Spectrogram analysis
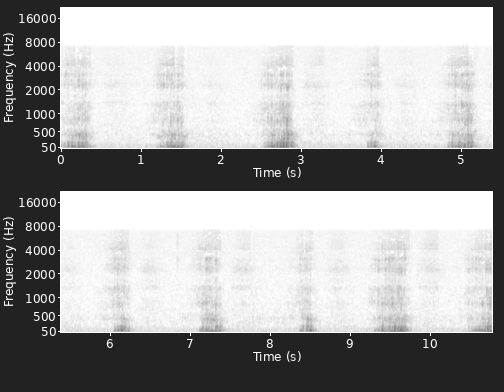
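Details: Deep, low rumbling snores repeating steadily, about ten breaths a minute, from a sleeping animal; snoring.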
